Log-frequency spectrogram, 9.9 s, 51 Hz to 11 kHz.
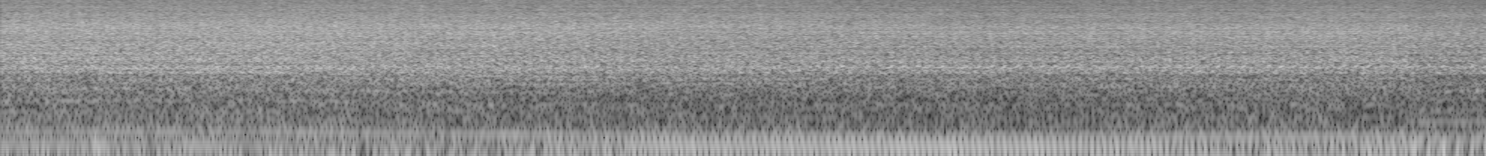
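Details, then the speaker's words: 1957 Chevy Bel Air, 327 V8 with TH400, farm field find revived, idle cranked up: slightly uneven lumpy beat over deep rumble; rough idle, owner suspects a vacuum leak at carb or a line, unconfirmed. "seems like there's a bit of a vacuum leak somewhere, so could be the carb, could be something like that, or it could be a line or whatever it may be, but it runs on its own."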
